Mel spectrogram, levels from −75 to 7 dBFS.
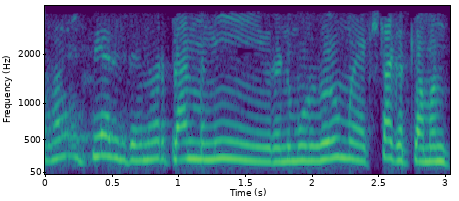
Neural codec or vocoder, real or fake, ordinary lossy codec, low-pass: none; real; MP3, 24 kbps; 3.6 kHz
